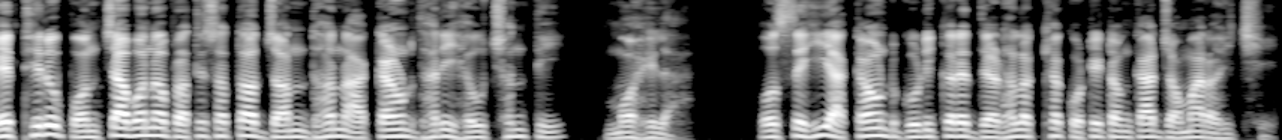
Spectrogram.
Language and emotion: Odia, neutral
